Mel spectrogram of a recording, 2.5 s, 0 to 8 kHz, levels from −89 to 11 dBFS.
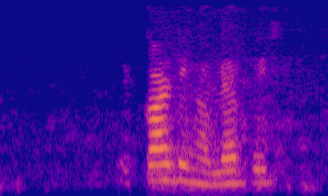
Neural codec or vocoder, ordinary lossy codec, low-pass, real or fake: none; Opus, 64 kbps; 7.2 kHz; real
